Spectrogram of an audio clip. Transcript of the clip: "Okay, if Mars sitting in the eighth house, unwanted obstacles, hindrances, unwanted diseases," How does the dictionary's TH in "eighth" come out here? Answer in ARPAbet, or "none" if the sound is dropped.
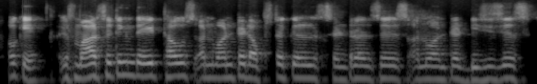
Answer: T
